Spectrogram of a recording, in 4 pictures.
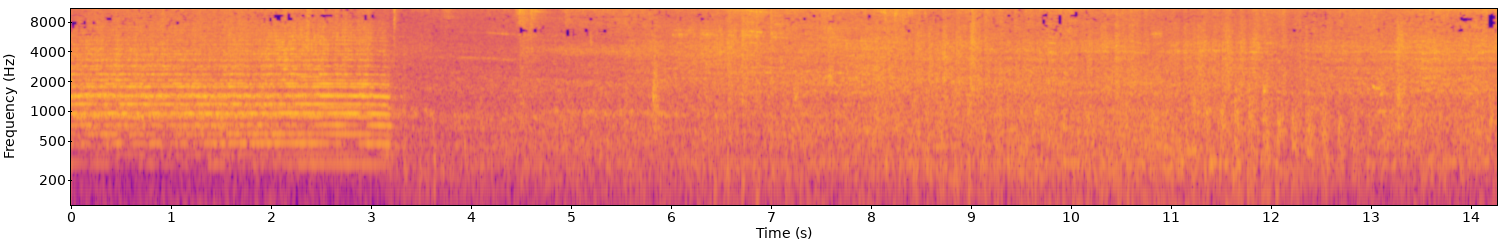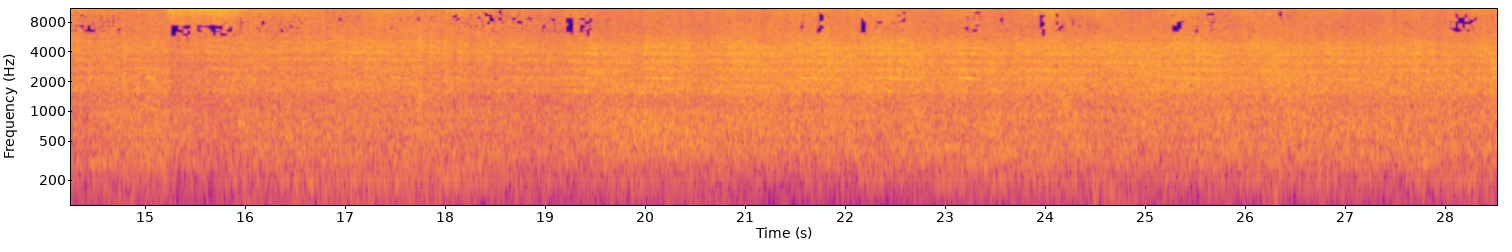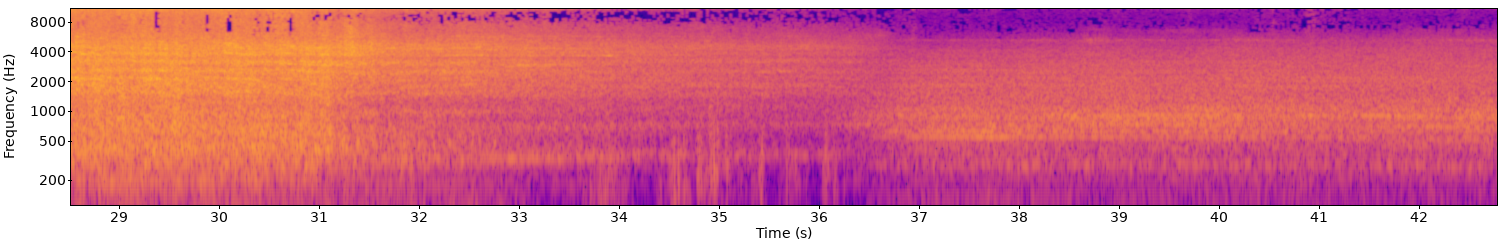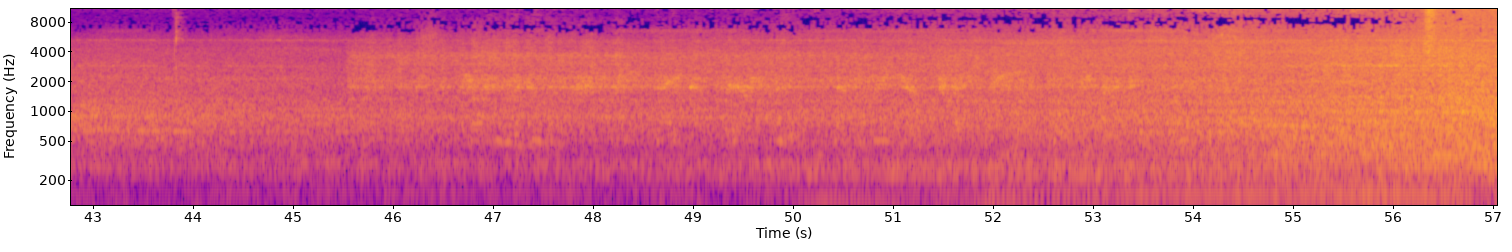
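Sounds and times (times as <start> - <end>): train air horn: 0.0 - 3.4, 35.6 - 41.0
freight train rumbling past: 0.0 - 57.0.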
